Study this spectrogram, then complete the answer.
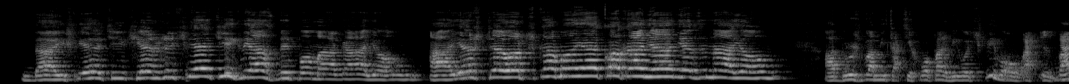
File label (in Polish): przyśpiewki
